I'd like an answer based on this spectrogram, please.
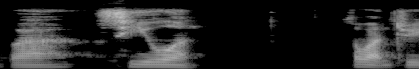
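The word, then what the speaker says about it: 시월: và tháng 10 thì đổi thành Yuon và Siwon. Các bạn chú ý, không phải là Yukwon mà là Yuon. Sipwon không phải là Sipwon đâu ạ, mà là Siwon.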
